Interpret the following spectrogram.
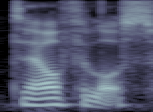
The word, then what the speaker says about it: Theophilos: So, Christina Theophilos, right? Do I pronounce it correctly? You did.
